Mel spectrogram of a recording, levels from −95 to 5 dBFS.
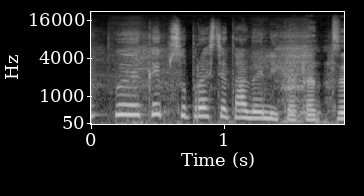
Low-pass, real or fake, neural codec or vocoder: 19.8 kHz; real; none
